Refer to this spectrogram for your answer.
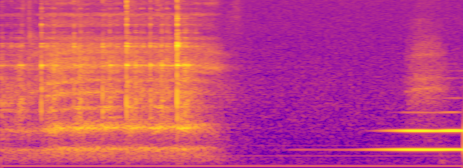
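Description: A heated metal tube begins to hum as air warmed by the metal rises and vibrates inside it: after a burst of metallic clattering, a low, steady droning tone with a faint overtone swells up and grows loud, holding one pitch.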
